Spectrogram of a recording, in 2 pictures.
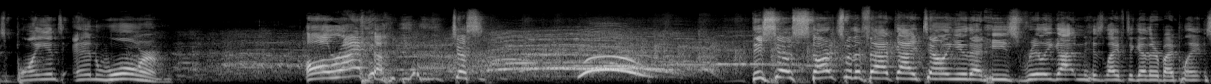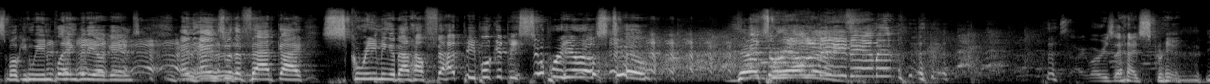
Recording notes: Live in Austin. A live edition of High & Mighty (recorded in the before time, don't worry).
